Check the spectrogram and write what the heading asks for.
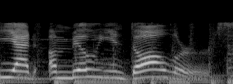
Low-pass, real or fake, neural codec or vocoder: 7.2 kHz; real; none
